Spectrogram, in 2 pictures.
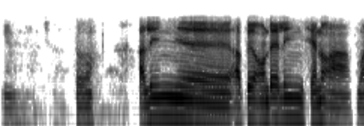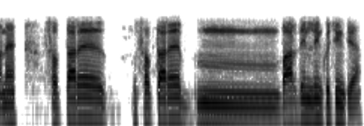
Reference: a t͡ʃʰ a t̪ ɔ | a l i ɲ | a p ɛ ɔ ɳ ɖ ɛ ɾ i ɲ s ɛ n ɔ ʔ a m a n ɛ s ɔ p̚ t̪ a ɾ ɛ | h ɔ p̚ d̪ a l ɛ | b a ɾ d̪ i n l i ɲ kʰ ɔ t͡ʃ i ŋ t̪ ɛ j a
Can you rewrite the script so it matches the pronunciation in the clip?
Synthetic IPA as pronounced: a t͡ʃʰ a t̪ ɔ | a l i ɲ | a p ɛ ɔ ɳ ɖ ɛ l i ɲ s ɛ n ɔ ʔ a m a n ɛ s ɔ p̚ t̪ a ɾ ɛ | s ɔ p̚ t̪ a ɾ ɛ | b a ɾ d̪ i n l i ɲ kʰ u t͡ʃ i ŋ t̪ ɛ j a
